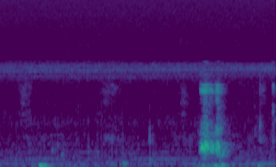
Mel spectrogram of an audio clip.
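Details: Rescued stray kitten Ao, a grey Russian Blue-like kitten about four to five months old, playing with timid shelter cat Dora at a Kagoshima kitten nursery; one short, mid-pitched meow after two soft thumps in a quiet room.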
